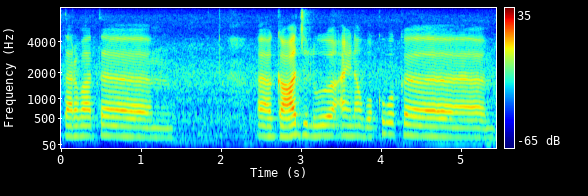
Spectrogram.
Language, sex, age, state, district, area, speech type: Telugu, female, 30-45, Andhra Pradesh, Annamaya, urban, spontaneous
